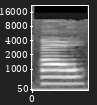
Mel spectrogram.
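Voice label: "gao" neutral tone, Mandarin Chinese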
